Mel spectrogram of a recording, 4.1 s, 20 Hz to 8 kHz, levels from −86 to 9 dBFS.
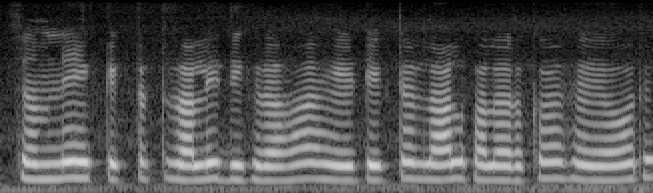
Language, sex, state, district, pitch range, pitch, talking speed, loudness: Hindi, female, Punjab, Fazilka, 225-250 Hz, 235 Hz, 190 wpm, -16 LUFS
